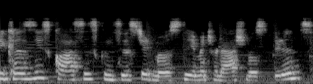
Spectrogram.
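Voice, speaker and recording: With music in the background, a woman with an American accent talks in a fairly high pitch with fairly even intonation. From Northern Virginia, USA. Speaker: college student. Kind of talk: personal documentary narration.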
